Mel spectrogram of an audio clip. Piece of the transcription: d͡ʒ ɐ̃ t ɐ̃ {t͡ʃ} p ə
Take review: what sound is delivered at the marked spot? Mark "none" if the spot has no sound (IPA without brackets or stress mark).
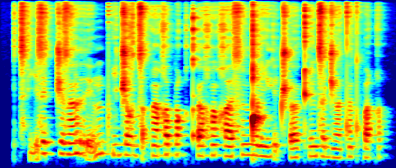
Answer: t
